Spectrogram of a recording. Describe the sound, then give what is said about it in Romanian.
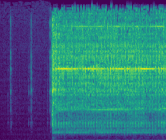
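An alarm clock on a nightstand, left on by mistake on a Saturday, bursts into loud, continuous bright ringing after a couple of faint ticks, shrill, sustained through the end with no voices. “Sună ceasul deșteptător de pe noptieră.”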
